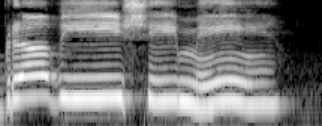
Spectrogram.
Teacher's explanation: मैंने वी की मात्रा को ज्यादा तेज पढ़ा है शी की मात्रा से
